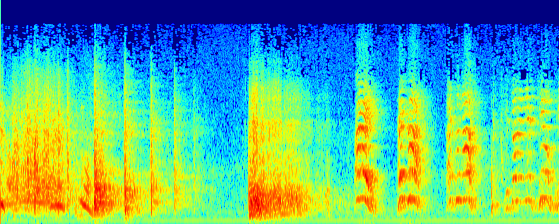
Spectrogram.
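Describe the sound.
Rumbling crashes of rocks rolling down a mountainside, two loud, noisy bursts of tumbling impacts, followed by several short shouting voices.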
